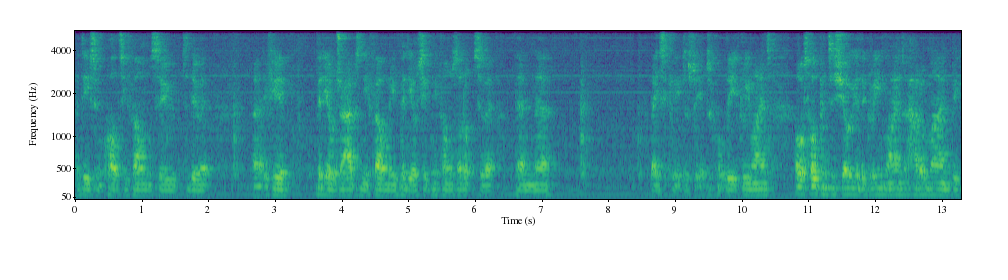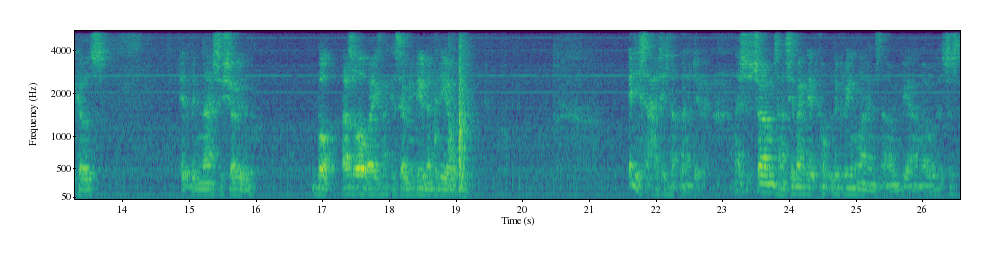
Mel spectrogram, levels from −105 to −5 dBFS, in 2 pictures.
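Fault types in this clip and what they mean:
No faults found: the audio has no dropouts, clipping, glitches or other transport or processing defects anywhere.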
